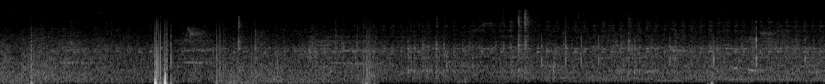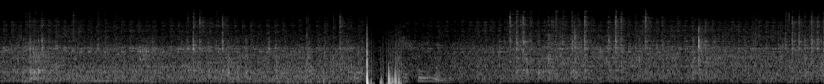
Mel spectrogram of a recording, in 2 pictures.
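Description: Bicycle tyres roll over paving bricks with a steady rumble.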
